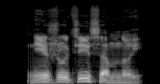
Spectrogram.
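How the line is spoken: Bark. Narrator (Russian): рявкнул Стефан

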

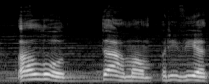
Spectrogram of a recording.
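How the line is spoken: Hoarse, into phone. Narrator (Russian): прохрипел Зверев в трубку

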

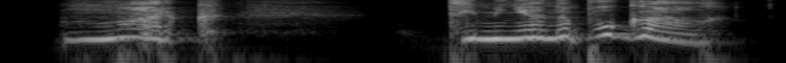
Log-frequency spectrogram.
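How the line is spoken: Hoarse, sputtering. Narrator (Russian): Прохрипела, отплевываясь

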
